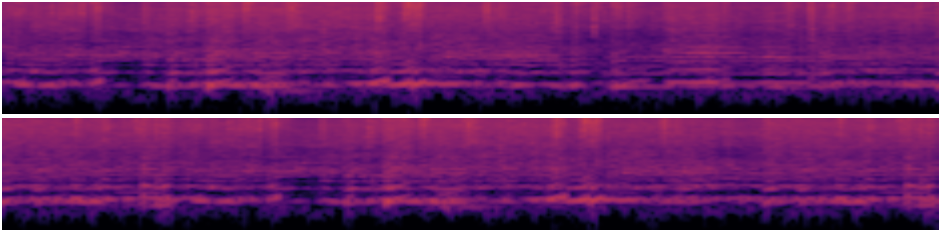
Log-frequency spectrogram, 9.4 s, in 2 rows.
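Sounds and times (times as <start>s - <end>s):
swarm of flies buzzing: 0.0s - 9.3s.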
